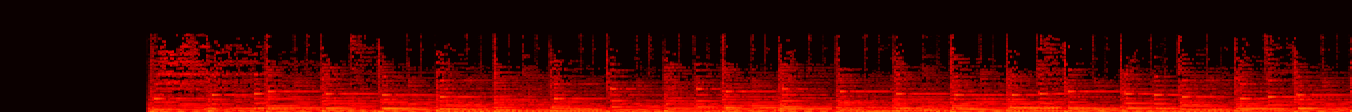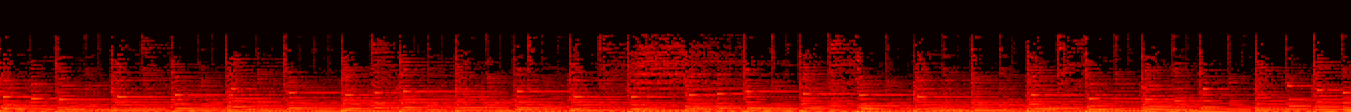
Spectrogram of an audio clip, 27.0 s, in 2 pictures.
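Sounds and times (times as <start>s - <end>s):
backing music for churches: 1.5s - 27.0s.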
